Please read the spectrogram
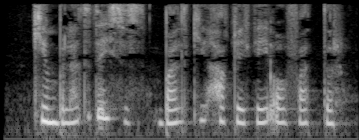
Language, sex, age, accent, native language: Uzbek, female, 18-24, Buxoro, Uzbek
